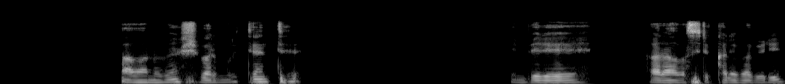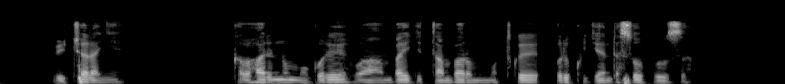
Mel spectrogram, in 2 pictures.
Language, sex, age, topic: Kinyarwanda, male, 50+, government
